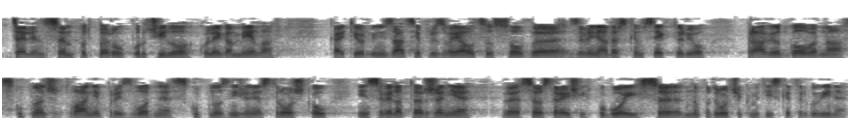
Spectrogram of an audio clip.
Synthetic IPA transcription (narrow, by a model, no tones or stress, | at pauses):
t̪seljɛnsɛmpɔt̪pəɾwpɔɾɔt͡ʃiːlɔkɔleːɡameːlakajt̪iɔɾɡanizaːt̪sijɛpɾɔizʋajaːwt̪sɛwsɔʋəzɛlɛnjaːd̪aɾskɛmseːkt̪ɔɾju | pɾaːʋiɔd̪ɡɔːʋɔɾnaskupnɔnat͡ʃəɾt̪ɔʋaːnjɛpɾɔizʋoːd̪nɛskupnɔzniːʒanjɛst̪ɾoːʃkɔwinsɛʋeːd̪at̪əɾʒanjɛ | ʋəsɛɔst̪ɾejʃixpɔɡoːjixsnapɔd̪ɾoːt͡ʃjɛkmɛt̪iskɛt̪əɾɡɔʋiːnɛ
